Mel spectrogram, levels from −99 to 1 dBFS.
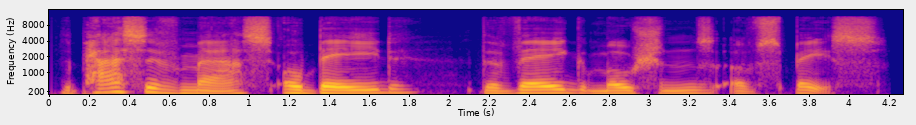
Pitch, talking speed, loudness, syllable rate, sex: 130 Hz, 125 wpm, -19 LUFS, 4.1 syllables/s, male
